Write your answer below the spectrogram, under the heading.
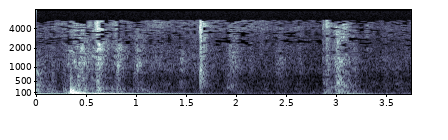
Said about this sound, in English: Let me open the door.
